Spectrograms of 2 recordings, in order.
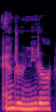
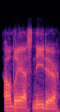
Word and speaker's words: Andreas Nieder: I'm hoping to get, is it Andrew Nieder? Is that the right pronunciation? Andreas Nieder. Yes, absolutely.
